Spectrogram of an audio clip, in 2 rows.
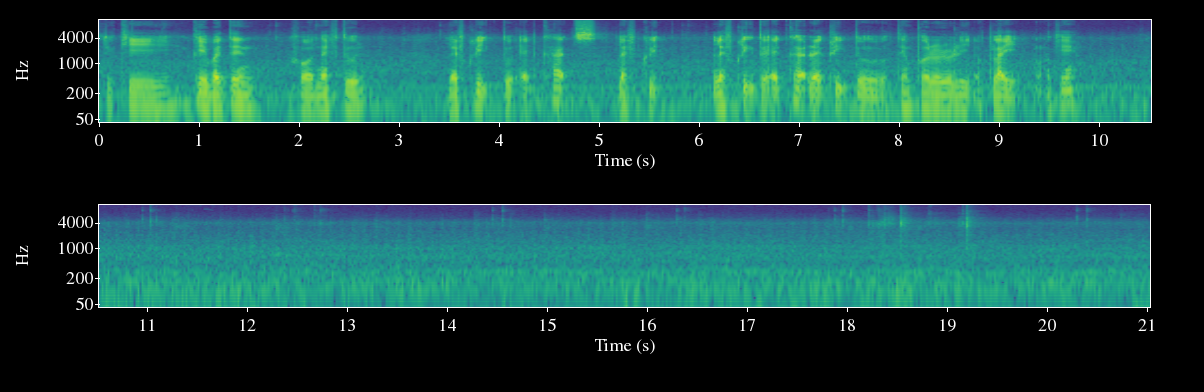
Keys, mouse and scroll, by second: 18.9-21.0 shift+middle drag.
